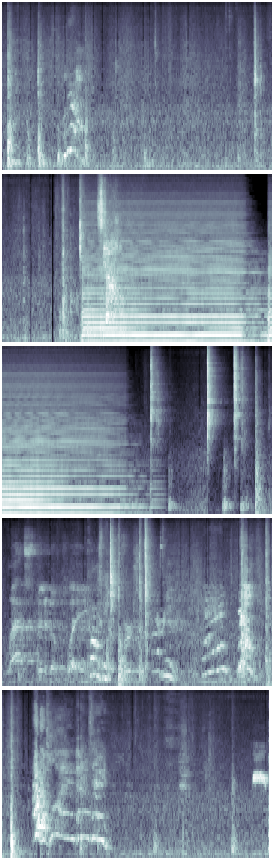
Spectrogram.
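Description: Ice-hockey goal horn sounding for about six seconds: one low, steady tone with a brief break partway through, marking a goal.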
